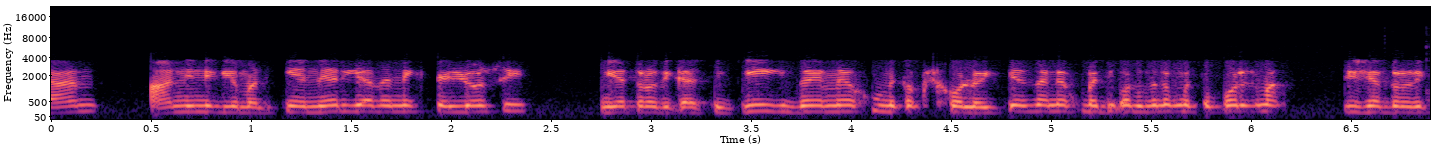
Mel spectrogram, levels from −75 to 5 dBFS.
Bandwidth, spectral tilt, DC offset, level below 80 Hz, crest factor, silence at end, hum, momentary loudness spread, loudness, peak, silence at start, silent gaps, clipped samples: 4.1 kHz; -7.5 dB/octave; under 0.1%; -68 dBFS; 16 dB; 0 s; none; 5 LU; -17 LUFS; 0 dBFS; 0 s; none; under 0.1%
